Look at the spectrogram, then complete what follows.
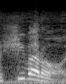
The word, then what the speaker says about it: Jivaro: Attenzione al nome, perché molti si sbagliano con l'accento. Shivaro, giusto? Ho detto bene? Sì, ciao Simona. Shivaro.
